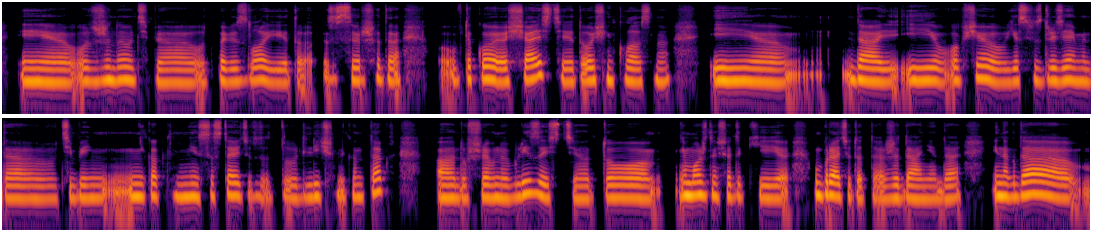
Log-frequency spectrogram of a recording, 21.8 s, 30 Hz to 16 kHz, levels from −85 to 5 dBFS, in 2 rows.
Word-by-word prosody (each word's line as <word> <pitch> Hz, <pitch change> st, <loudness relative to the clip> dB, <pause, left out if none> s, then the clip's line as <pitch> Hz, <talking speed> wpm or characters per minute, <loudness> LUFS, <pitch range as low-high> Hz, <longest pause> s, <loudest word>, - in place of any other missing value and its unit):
и 190 Hz, -1 st, +2 dB
вот 195 Hz, -, -1 dB
с -, -, -4 dB
женой 210 Hz, +1 st, +2 dB
у -, -, -5 dB
тебя 180 Hz, -2 st, -3 dB
вот -, -, -6 dB
повезло, 200 Hz, +2 st, 0 dB
и 185 Hz, -3 st, -1 dB
это 180 Hz, 0 st, -4 dB
совершенно, 210 Hz, 0 st, -1 dB, 0.4 s
о -, -, -4 dB
в -, -, -9 dB
такое 215 Hz, -2 st, +3 dB
счастье, 225 Hz, +3 st, +1 dB
это 185 Hz, -, -1 dB
очень 205 Hz, 0 st, +1 dB
классно. 195 Hz, 0 st, -3 dB, 0.4 s
И, 200 Hz, 0 st, +4 dB
ам, 190 Hz, +8 st, -1 dB, 0.4 s
да, 210 Hz, -7 st, +4 dB
и 200 Hz, +2 st, +1 dB
вообще, 205 Hz, 0 st, 0 dB
если 195 Hz, +2 st, -3 dB
с -, -, -4 dB
друзьями, 200 Hz, -1 st, 0 dB
да, 180 Hz, -1 st, -2 dB
тебе 185 Hz, 0 st, -3 dB
ни 185 Hz, 0 st, -2 dB, 0.3 s
никак 205 Hz, +1 st, -3 dB
не 200 Hz, -1 st, +1 dB
составить 210 Hz, +1 st, -1 dB
вот 210 Hz, -, -8 dB
этот 195 Hz, -1 st, -8 dB
вот 180 Hz, +1 st, -4 dB
личный 195 Hz, +1 st, -3 dB
контакт, 245 Hz, +7 st, -2 dB, 0.4 s
а 190 Hz, -1 st, +3 dB
душевную 185 Hz, 0 st, -1 dB
близость, 200 Hz, -3 st, 0 dB, 0.3 s
то 185 Hz, -1 st, +2 dB, 0.3 s
и -, -, 0 dB
можно 215 Hz, 0 st, +5 dB
всё-таки 190 Hz, -2 st, -3 dB, 0.2 s
убрать 215 Hz, -2 st, +4 dB
вот -, -, -4 dB
это 175 Hz, -, -3 dB
ожидание, 180 Hz, -1 st, -1 dB
да. 180 Hz, +2 st, -1 dB, 0.3 s
Иногда, 210 Hz, -2 st, +5 dB
195 Hz, 140 wpm, -21 LUFS, 185-210 Hz, 0.4 s, можно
